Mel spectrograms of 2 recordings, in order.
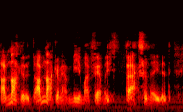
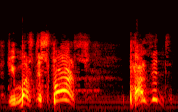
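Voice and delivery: high, slow, sneering cop; cartoon tyrant cop voice, much higher; mock police voice; slower than usual. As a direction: ham up a pompous officer barking at peasants. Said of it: "The police said".

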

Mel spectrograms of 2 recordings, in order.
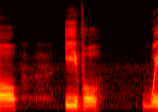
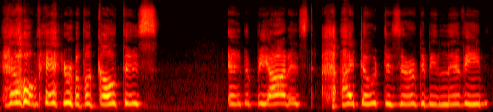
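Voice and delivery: crying; 11 semitones higher, 4 dB louder than usual. Real, not acted. Crying, pleading with God.

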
